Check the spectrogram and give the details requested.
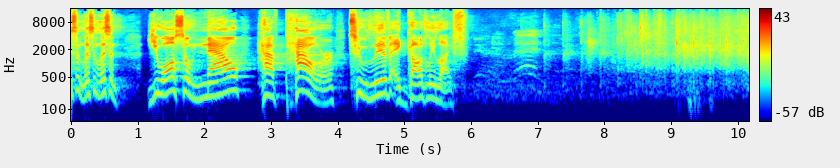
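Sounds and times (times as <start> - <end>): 
speech: 0.0 - 6.0
audience applause: 7.1 - 10.1.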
